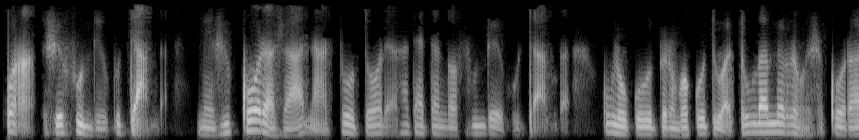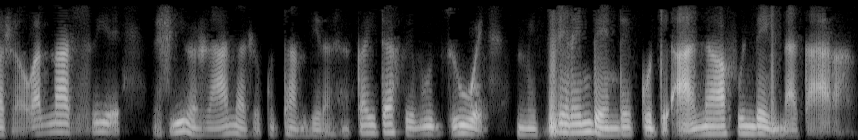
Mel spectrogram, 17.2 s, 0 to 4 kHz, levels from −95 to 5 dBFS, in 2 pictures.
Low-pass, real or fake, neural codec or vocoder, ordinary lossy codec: 3.6 kHz; fake; codec, 24 kHz, 0.9 kbps, WavTokenizer, large speech release; MP3, 24 kbps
